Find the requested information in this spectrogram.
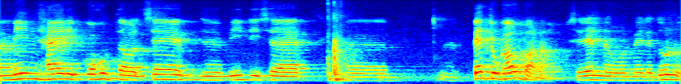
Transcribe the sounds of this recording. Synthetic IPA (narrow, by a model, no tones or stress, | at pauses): minɦæjɾib̥̚ko̞ɦut̪ːˑɑvɑlt̪se̞ːmilːise̞ | pe̞t̪ˑːukɑwb̥ɑnɑ̰see̞ːlnəwonme̞jlet̪ulnu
